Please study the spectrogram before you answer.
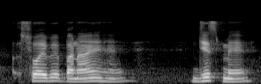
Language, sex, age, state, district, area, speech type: Urdu, male, 18-30, Delhi, South Delhi, urban, spontaneous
